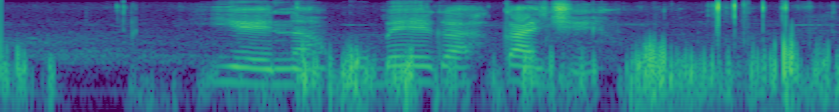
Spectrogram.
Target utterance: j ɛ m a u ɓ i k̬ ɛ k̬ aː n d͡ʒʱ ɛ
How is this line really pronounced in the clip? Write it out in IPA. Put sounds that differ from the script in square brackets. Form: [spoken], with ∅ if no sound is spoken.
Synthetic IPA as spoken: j ɛ [n] a u ɓ [ɛ] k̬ [a] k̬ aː n d͡ʒʱ ɛ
